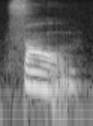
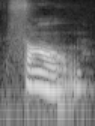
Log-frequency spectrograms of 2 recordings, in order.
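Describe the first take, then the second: Both takes have the same delivery.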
